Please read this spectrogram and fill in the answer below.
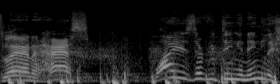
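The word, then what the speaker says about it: Lannahechee: trout you mean the lana hassie river no no no no the the latter hatch it runs right near here yeah but it's pronounced land has why is everything in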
